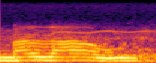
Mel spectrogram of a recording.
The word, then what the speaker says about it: Malone: that one either was his name which my people pronounce Melone a by pronouncing it Italian would make it and me less Mick than Malone which is how his people pronounced it I was just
